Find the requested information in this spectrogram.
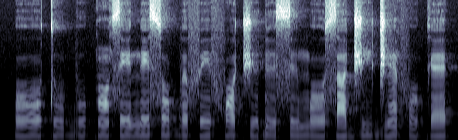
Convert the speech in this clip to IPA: oː˨˦ t u˨ b u˧ k ɔ̃˦ s e˦ n e˦ s o˦ b ə˦ f e˨ f ɔ˦ t͡ʃ ɨ˧ ɗ ɨ˨ s ɨ˨ m oː˧ s a˧ d͡ʒ i˦˨ d͡ʒ ɛ̃˧ f o˨ k ɛ˦

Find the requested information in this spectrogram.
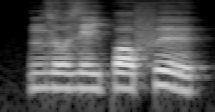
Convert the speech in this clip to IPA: n z o z e i̯ p ɔ f ø

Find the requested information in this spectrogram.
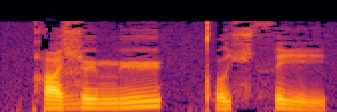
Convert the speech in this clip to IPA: qʰ e ɮ y m y | kʼ o ç θ i

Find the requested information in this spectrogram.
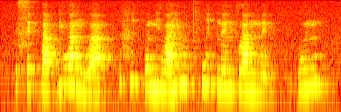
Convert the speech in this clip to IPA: s e˦˥ k̚ l a˨˩ p̚ j u˥˩ a̯ ŋ u˨˩ a̯ | f i˥˩ t̚ ʔ o˧ m j u˨˩ a̯ j ɯː˥˩ kʰ w i˥˩ t̚ m e˦˥ n k l a˧ n m e˨˩ k̚ | ʔ u˦˥ n

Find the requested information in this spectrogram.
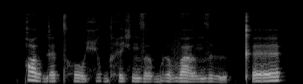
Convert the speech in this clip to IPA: q ɒ l ɡ ɛ tʰ o ç u ɡ h e ç n z ə b ɨ ə̯ v a ə̯ n z ɨ | kʼ ɛ

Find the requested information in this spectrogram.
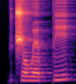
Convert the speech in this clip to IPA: t͡ʃ o w ɘ pː i

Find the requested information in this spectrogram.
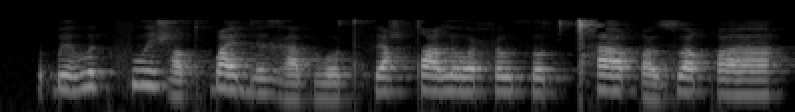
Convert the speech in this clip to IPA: ɓ ɘ˧ β ɘ˥ k f u˥ ɪ̯ ʒ u˩ tˤ ɓ ɛ˥ d ɘ˧ ɣ a˩ p β o˩ t θ ɨ˧ ʒ tˤ ɘ˥ l o˥ ħ u˧ θ o˧ t ǀʰ a˥ ʊ̯ qʷ ɛ˩ sʷ ə˥ ʊ̯ qʷ a˧

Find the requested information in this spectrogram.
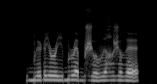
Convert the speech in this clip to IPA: b i ɽ i ɹ i b ɹ ɛ b ʒ ʊ β i ʁ ʒ ʊ ð ɛ

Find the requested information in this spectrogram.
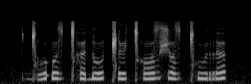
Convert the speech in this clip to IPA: ɡ͡ǀ o ʔ o z ǀʰ ɐ ɗ o ǁ ɘ ǀʰ ɔ z ʃ ɔ z ǀʰ u r ɐ

